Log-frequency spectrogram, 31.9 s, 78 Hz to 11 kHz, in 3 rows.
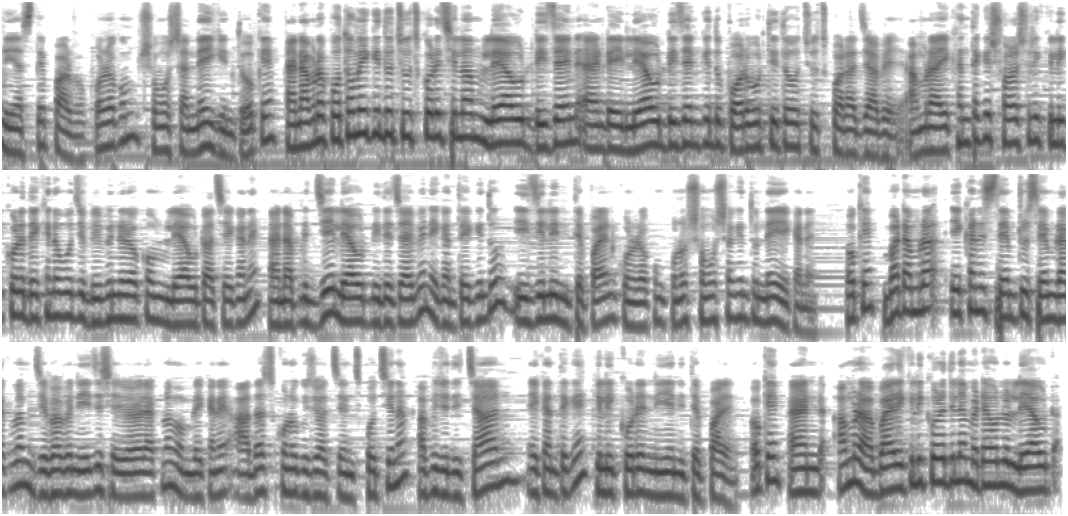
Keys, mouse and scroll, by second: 10.6-11.6 drag, 30.5-31.5 drag.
